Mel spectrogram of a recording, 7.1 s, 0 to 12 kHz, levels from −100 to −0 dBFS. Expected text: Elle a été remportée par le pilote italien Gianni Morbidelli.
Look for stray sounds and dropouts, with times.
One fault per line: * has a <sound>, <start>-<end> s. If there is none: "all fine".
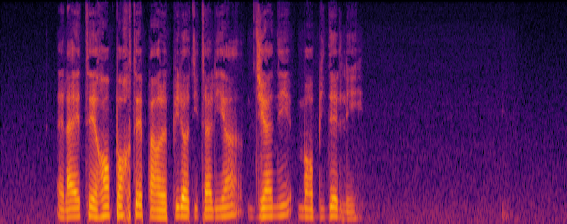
all fine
